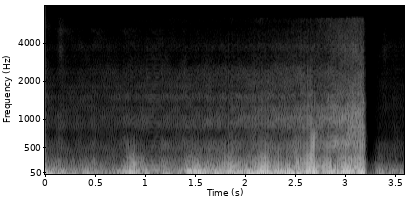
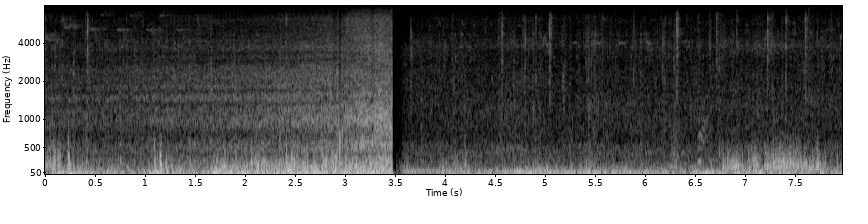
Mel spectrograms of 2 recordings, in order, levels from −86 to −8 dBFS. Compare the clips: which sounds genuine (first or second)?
second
